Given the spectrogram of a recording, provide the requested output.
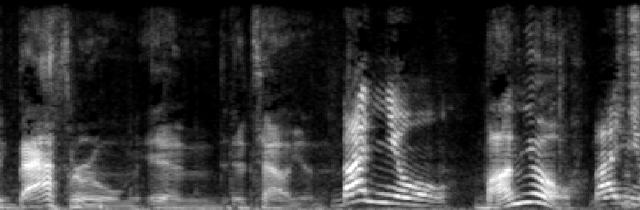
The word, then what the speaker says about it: bagno: Bagno. Bagno. Bagno. Just like Spanish? No, bagno. It's written differently, but it's this. Yeah, the pronunciation is the same.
